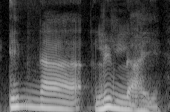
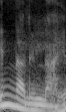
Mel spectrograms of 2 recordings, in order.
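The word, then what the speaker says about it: إِنَّا لِلَّٰهِ: হচ্ছে এই কথাটা বলা ইন্না লিল্লাহি আম অনেক সময় দেখি মিডিয়াতে উচ্চারণ করা হয় ইন্নালিল্লাহি না এখানে টান হবে ইন্না লিল্লাহি ওয়া ইন্না ইলাইহি রাজিউনট না দেয়ার কারণে অর্থ পাল্ট আবার এখানে একটু প্রাসঙ্গিক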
